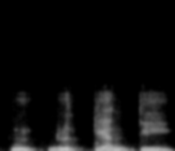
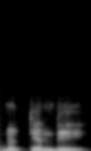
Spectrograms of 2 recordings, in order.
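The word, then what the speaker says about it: नृत्यन्ति: mayuraha nrityanti kim Nrityanti, not Nrityandi. Huh? Huh? Nrityanti, not Nrityandi. Tamil influence of Nrityandi.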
